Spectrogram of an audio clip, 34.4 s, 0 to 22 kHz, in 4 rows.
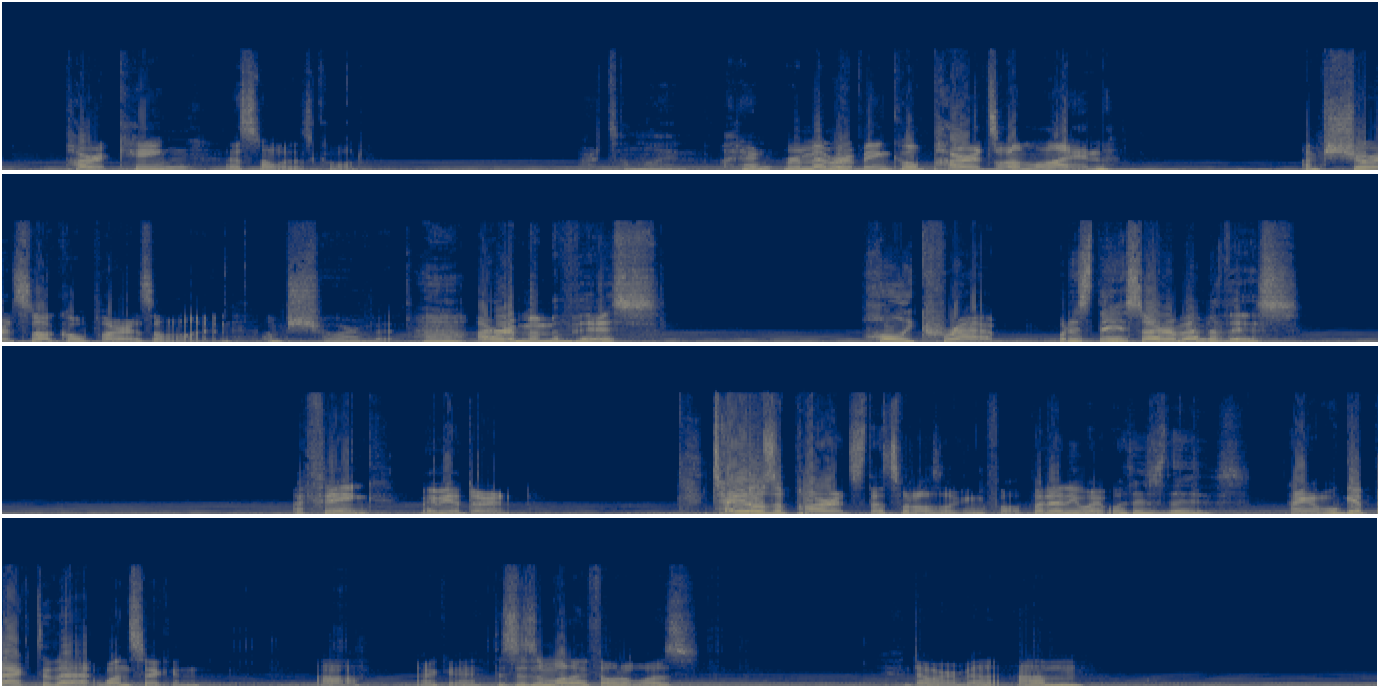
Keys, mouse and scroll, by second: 7.0 scroll down 1, 7.6 scroll down 1, 10.0 click, 11.4 scroll down 1, 12.1 scroll down 1, 12.6 click, 23.3 middle click, 24.5 click, 27.2 scroll up 1, 27.9 scroll up 2, 28.8 scroll up 1, 29.5 scroll up 1, 30.2 scroll up 3, 31.1 scroll down 1, 32.2 scroll down 1, 32.3 scroll, 33.2 scroll, 33.8 scroll.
